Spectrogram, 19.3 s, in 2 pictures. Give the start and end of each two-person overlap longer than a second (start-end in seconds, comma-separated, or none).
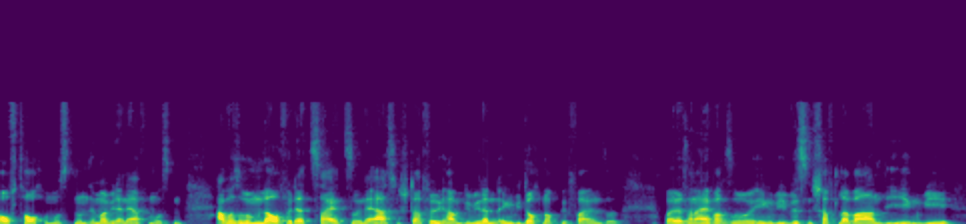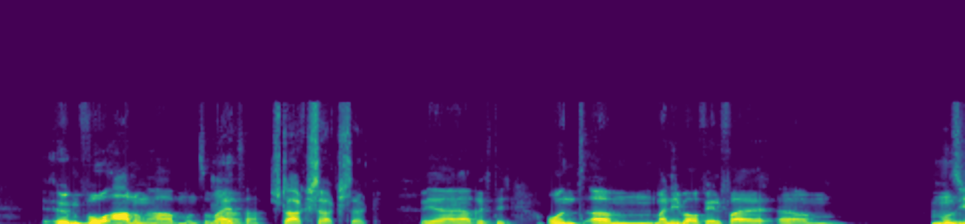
none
